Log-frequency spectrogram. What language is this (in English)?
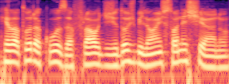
Portuguese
